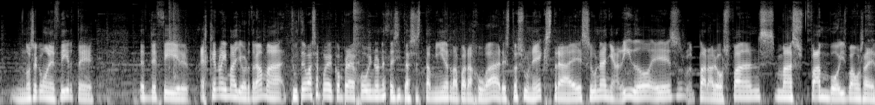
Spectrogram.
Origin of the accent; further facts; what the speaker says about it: Spain; Pero al cambio porque somos españoles, euro-yen, bla, bla, bla.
